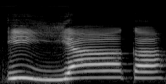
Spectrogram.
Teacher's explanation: یا کو حمزہ سے ملا کر پڑھیں گے، یعنی اپنے سے پہلے والے حرف کے ساتھ ملا کر پڑھیں گے اور دوسری مرتبہ یا کو اپنی حرکت سے پڑھیں گے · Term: حرف مشدد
